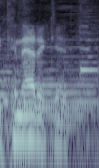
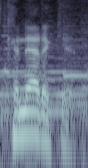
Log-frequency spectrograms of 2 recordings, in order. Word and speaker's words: Connecticut: right way to say Connecticut that second C never has been pronounced therefore remember the sea is not important people it's Connecticut keep the sea silent like you're really savoring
